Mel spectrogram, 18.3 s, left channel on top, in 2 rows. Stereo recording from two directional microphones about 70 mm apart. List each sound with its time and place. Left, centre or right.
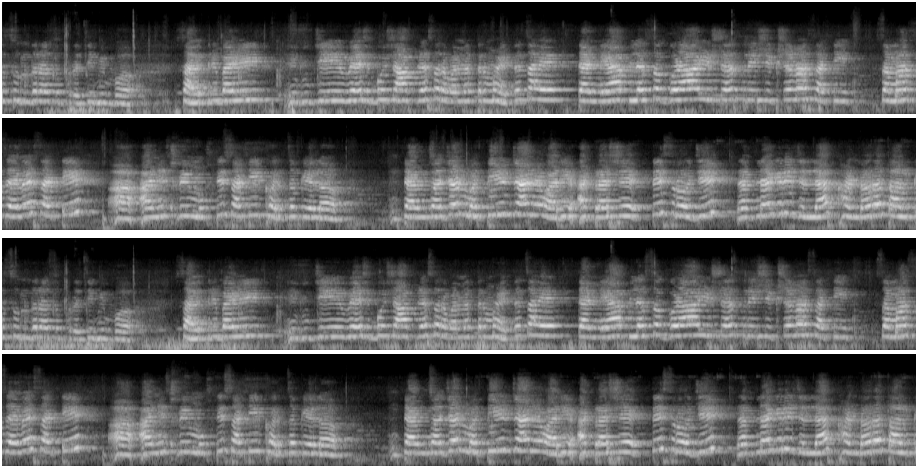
1.8 s a child's voice: centre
